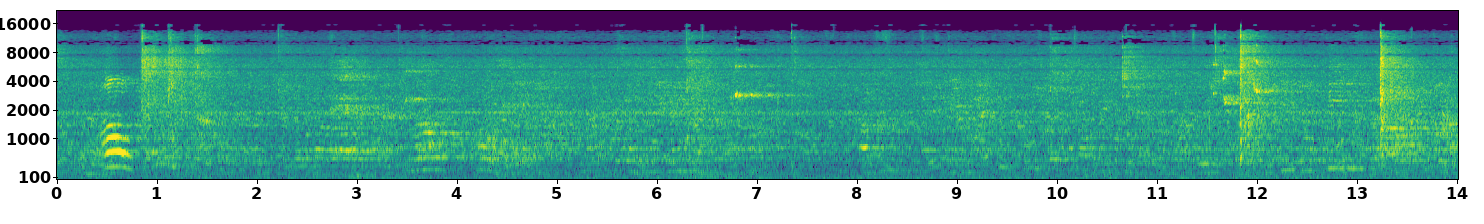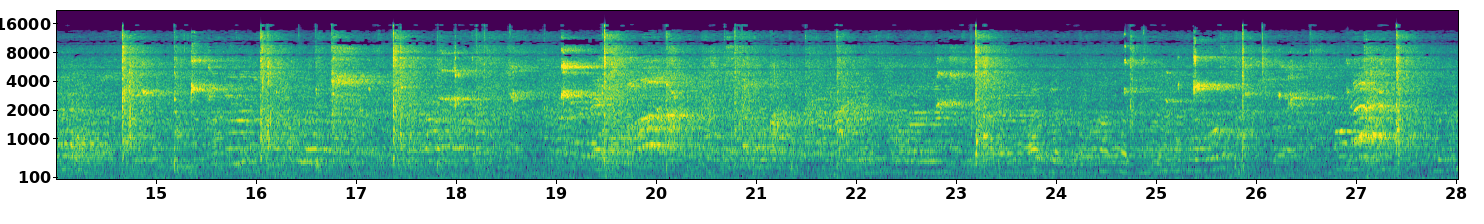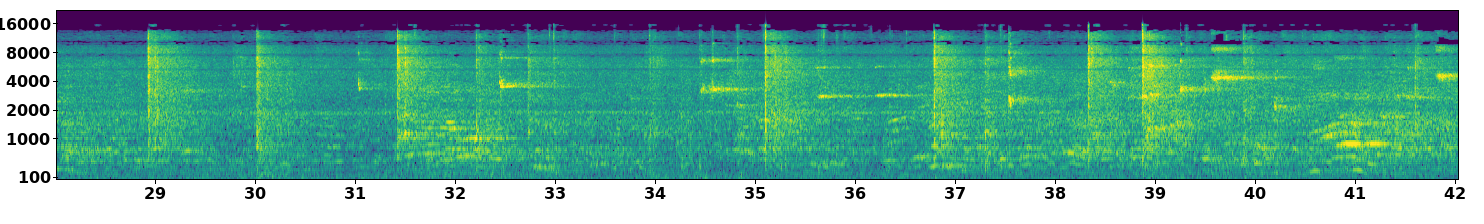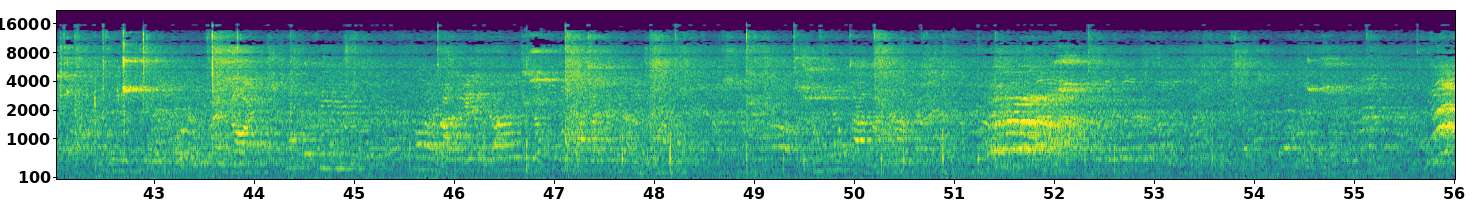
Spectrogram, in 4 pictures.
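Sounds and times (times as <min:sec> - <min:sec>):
chatter of voices: 0:00.0 - 0:56.0
shoes squeaking on court floor: 0:06.4 - 0:07.5, 0:10.6 - 0:13.0, 0:14.8 - 0:19.8, 0:22.6 - 0:23.6, 0:24.6 - 0:27.4, 0:29.2 - 0:33.1, 0:33.7 - 0:45.2, 0:46.3 - 0:51.4, 0:53.8 - 0:55.3.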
